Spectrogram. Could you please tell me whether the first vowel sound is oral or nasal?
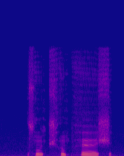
nasal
